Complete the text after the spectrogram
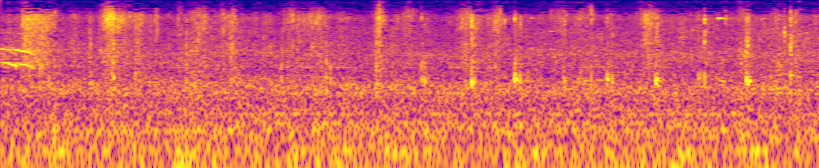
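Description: Horse hooves clop on pavement.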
